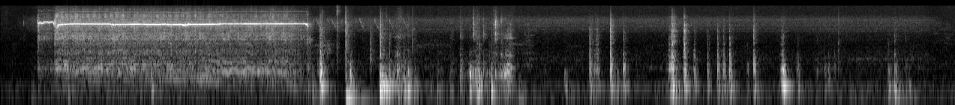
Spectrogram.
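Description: Cordless screwdriver motor running steadily for about three and a half seconds as it drives a mounting screw into the corner of the charge controller's faceplate, followed by a series of sharp clicks and knocks from handling the tool and panel.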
